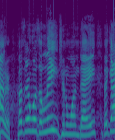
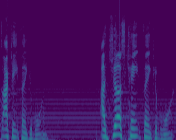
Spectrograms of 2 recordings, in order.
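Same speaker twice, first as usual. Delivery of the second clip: much softer and lower, reflective; hushed, awed aside; quiet; 10 semitones lower, 11 dB quieter than usual. Real, not acted. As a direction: say it almost to yourself. Dropped to near hush.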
